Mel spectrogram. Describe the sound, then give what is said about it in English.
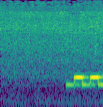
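An electronic phone ring starts abruptly halfway through, a steady, fairly loud two-tone beeping over faint background hum, with no one talking. “Oh, I'm getting a phone call.”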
